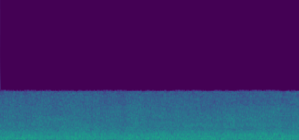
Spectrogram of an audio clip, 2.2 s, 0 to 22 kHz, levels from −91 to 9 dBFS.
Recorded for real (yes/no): no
